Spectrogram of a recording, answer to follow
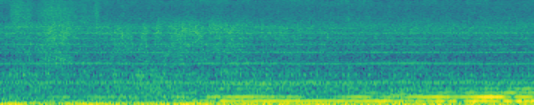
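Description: Electric guitar in drop D tuning playing soft, sustained notes that fade in gradually about a second in, a low note and a higher one held and growing, over a steady amplifier hum.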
